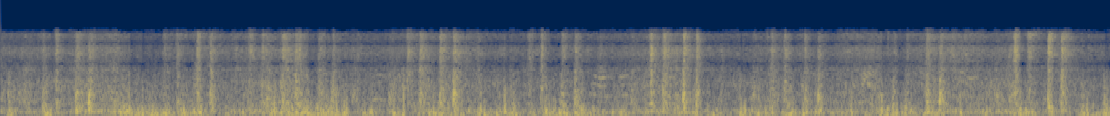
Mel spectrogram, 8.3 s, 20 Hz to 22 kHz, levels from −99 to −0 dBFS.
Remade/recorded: recorded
